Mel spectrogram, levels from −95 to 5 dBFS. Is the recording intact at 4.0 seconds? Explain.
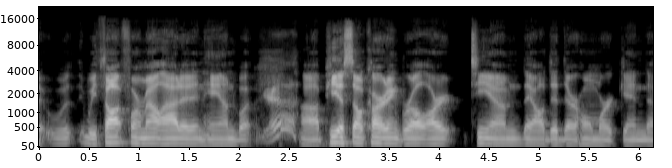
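Yes, the audio is intact at 4.0 seconds, with no fault to be heard at that point in the speech.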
